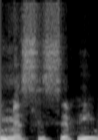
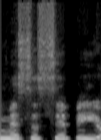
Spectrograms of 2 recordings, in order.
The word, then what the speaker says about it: Mississippi: but they're talking about how to say Mississippi or Mississippi yes the Mississippi um yes in Mississippi they say it like that like Mississippi the middle is this gone yeah it was so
